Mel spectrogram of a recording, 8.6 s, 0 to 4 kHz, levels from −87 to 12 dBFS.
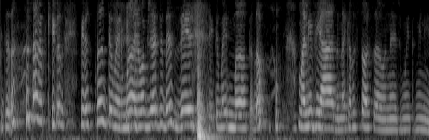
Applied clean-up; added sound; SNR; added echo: none; Knock; 1 dB; none.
